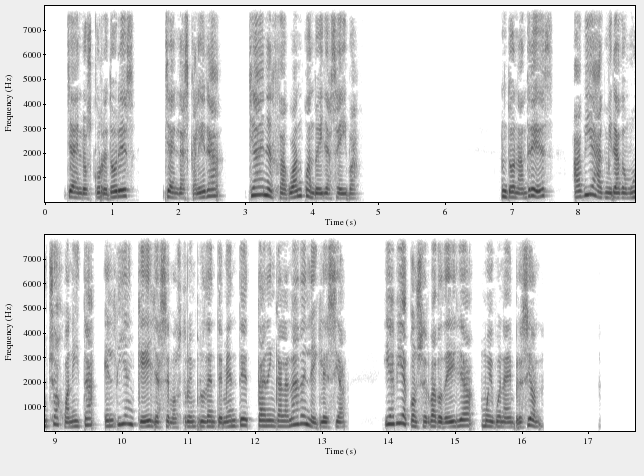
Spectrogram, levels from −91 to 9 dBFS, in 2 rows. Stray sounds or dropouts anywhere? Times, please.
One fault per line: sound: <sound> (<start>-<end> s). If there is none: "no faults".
no faults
